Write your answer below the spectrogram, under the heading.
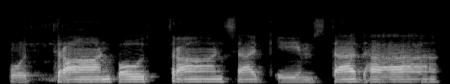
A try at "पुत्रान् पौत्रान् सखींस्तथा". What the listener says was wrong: Tada no. Tatha. Tha. Second tha. Tha. Tadha no.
